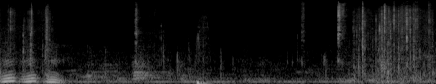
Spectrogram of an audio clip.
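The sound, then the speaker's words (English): Crisp crunching of snacks from a bag of Vicks, with crinkly bag rustling, fairly quiet, in irregular bursts, with a voice speaking briefly at the start. “Can you hear that crunch?”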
